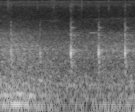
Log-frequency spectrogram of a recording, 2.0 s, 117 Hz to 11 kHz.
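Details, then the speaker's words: Fiat Idea with suspension noise, steering linkage rocked by hand: three sharp metallic clicks about 0.4 s apart; worn tie rod ends on both sides, and a broken stabilizer link was also found. "esses dois terminalzinho direção dos dois lados tá fazendo barulho"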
